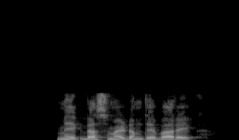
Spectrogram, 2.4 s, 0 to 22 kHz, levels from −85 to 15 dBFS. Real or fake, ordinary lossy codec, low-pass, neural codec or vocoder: fake; AAC, 48 kbps; 7.2 kHz; codec, 16 kHz, 8 kbps, FunCodec, trained on Chinese and English, 25 frames a second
